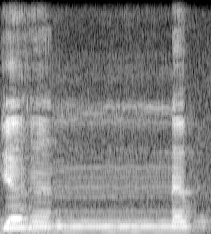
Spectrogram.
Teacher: نون مشدد میں ہمیشہ غنہ ہوتا ہے تو یہاں پر غنہ کریں گے۔ وقف کی حالت میں میم کی زبر کو ساکن کر دیں گے۔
